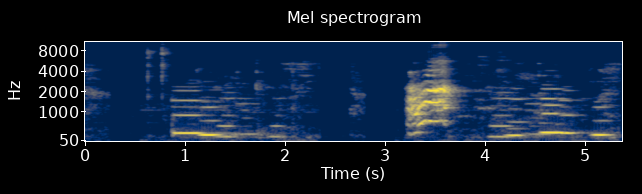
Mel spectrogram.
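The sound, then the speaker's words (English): Granny Pig and Grandpa Pig's pet parrot squawks in two loud bursts separated by a brief pause, its harsh, raspy calls rising and falling with a voice-like, chattering quality. “Granny Pig and Grandpa Pig have a pet parrot.”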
